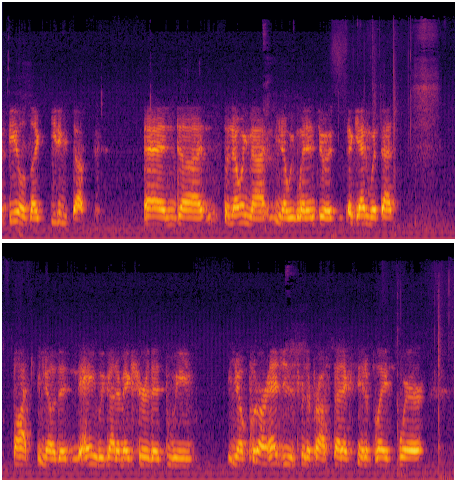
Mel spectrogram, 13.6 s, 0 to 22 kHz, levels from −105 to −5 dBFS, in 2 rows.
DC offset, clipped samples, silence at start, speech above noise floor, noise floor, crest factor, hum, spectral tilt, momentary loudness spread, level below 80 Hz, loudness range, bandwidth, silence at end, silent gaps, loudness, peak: 0.1%; under 0.1%; 0 s; 32 dB; -58 dBFS; 14 dB; none; -5.5 dB/octave; 7 LU; -66 dBFS; 2 LU; 12.5 kHz; 0.2 s; none; -27 LUFS; -12 dBFS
